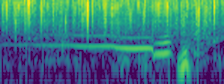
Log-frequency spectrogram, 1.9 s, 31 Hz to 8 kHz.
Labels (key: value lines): label: biophony, cascading saw
recorder: SoundTrap 600 or HydroMoth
